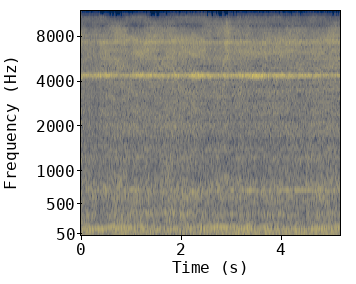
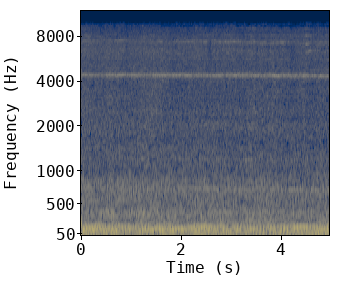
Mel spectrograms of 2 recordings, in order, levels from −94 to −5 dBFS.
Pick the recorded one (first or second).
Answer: second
